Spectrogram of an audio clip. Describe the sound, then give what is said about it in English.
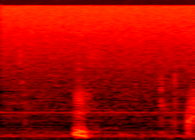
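A single quick sip of coffee, a short slurp amid quiet, followed moments later by a fainter small sound. “Let's have a sip of coffee real quick.”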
